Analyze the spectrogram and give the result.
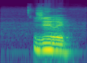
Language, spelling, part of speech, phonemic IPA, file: French, gérer, verb, /ʒe.ʁe/, Fr-gérer.ogg
- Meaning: 1. to manage 2. to rule, to rock (to excel)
